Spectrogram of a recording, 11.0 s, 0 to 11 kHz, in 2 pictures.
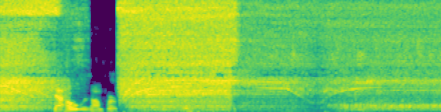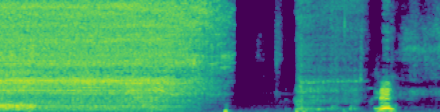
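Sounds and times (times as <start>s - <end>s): power drill running: 0.0s - 0.9s, 1.5s - 8.4s.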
